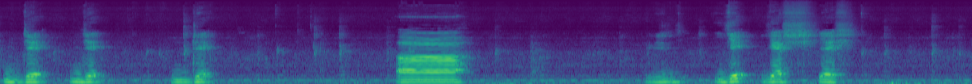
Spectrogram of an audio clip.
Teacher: Eh, tau palatal. Bunyi ini tuh bunyi yang dihasilkan ketika lidah mendekati atau hampir menyentuh langit-langit keras.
